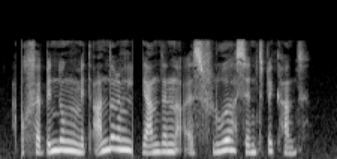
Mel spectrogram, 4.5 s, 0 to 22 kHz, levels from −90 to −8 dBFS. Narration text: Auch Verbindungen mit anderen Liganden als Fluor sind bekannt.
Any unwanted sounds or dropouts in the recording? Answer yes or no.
yes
